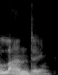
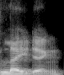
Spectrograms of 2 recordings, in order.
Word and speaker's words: lading: promissory notes bills of is it bills of lading or Landing I believe is is pronounced lading yeah ship delivery orders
